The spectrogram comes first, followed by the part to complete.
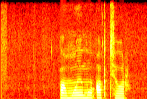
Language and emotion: Russian, neutral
